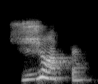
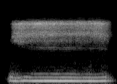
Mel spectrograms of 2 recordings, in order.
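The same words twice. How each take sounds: First: The full spoken letter name is produced. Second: Only the bare consonant sound is produced. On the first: "O nome da letra" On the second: "olha lá o som"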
